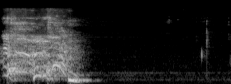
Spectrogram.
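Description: A man coughing once, a loud burst lasting just under a second.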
